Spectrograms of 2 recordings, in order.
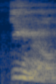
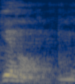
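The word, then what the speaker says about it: גימל: It's Gmail, not Gimmel.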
